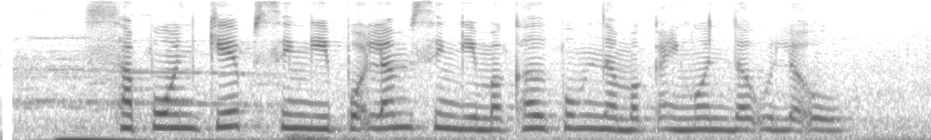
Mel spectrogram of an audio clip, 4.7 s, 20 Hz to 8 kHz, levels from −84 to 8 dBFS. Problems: low volume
